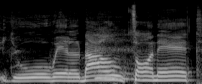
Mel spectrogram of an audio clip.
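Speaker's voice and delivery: very slow, dragged-out drawl on every word. Retelling a podcast bit done in the Nosferatu voice. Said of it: "the Nosferatu voice".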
